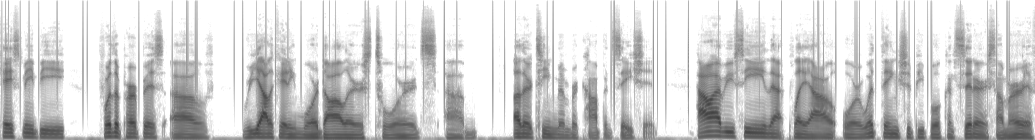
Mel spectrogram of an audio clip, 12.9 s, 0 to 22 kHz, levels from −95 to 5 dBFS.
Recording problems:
crackle, like an old record; faint; 20 dB below the speech

